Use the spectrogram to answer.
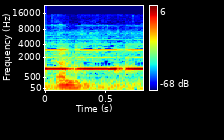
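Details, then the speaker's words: Infusion pump alarm in a hospital ER for a cancer patient with a chest tumor and low platelets: a steady pure electronic beep with a faint voice beneath; the patient thinks the cause is an occlusion or, likely, low battery. "I'm beeping. It's probably the pump. There's probably some sort of inclusion or something in the pump."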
